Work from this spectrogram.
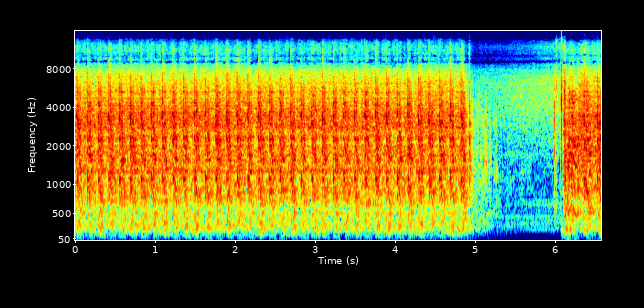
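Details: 1996 Dodge 2500 with 12-valve Cummins, sat 15 years, cranked with fuel on and throttle worked: even starter cranking near four beats a second for five seconds, never catching; air leak at the lift pump starves it of fuel.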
